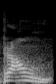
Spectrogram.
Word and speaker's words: drown: उसके लिए क्या वर्ड यूज करते हैं, ड्राउन। उसके लिए क्या वर्ड यूज करते हैं, ड्राउन। प्रोनाउंसिएशन भी ध्यान रखना, ड्राउन, ध्यान रखना प्रोनाउंसिएशन, ड्राउन, डूबना।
